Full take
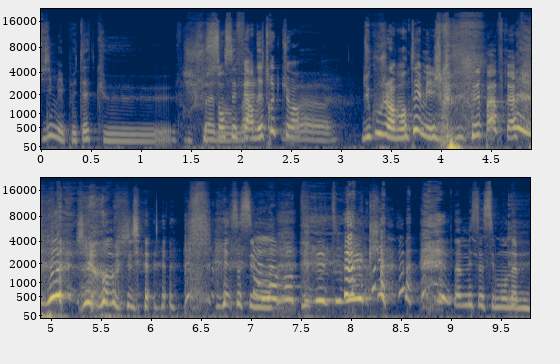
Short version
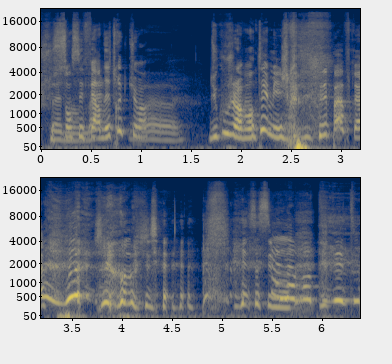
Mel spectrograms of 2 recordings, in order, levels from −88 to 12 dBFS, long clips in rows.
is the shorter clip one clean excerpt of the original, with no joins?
yes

